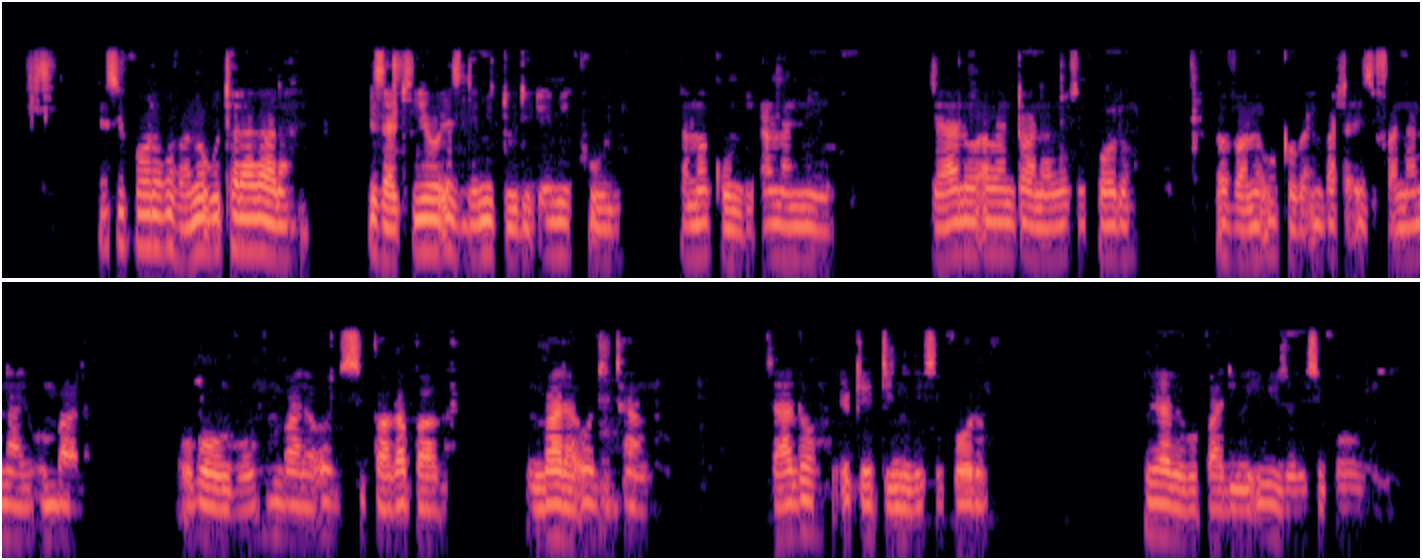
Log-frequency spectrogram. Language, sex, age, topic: North Ndebele, male, 36-49, education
